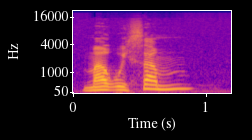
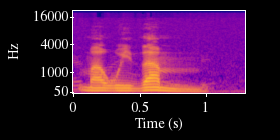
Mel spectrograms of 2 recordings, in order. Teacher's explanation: la S es muy común también en muchas palabras, pero también esa pronunciación puede tener lo que se le dice alófono, un sonido que lo reemplaza, que puede ser la D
